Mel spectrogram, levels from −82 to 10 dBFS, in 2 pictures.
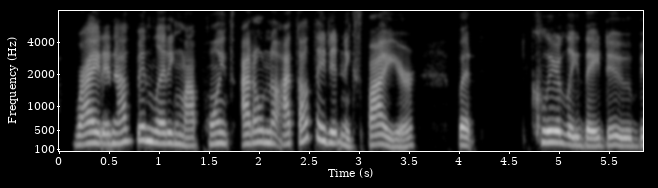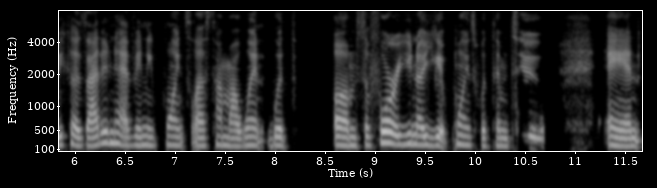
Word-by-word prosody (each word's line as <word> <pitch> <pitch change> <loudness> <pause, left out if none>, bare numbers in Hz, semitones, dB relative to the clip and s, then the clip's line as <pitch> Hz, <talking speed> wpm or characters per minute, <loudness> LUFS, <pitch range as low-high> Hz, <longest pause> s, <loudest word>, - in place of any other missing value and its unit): Right, 215 +3 +4
and 215 +1 +1
I've 255 +4 -1
been 275 -2 +5
letting 220 -2 +2
my 170 -2 -1
points 215 +4 -3
I 210 - +6
don't 235 +2 0
know, 215 - 0
I 200 +1 +3
thought 325 +10 -1
they 290 -5 +4
didn't 225 -5 +2
expire, 175 0 0 0.4
but - - +3 0.6
clearly 240 -6 +5
they 165 -2 +4
do 170 -1 +1
because 175 +1 -4
I 170 +1 +1
didn't 230 +1 -1
have 180 - -4
any 180 0 -5
points 185 0 -8
last 170 0 -4
time 185 -3 -7
I 160 - -1
went 175 +2 -5
with, 175 -2 -3 0.5
um, 175 -1 +1
Sephora. 195 +4 +2
You 210 +2 -3
know, 195 - -1
you 185 -1 -2
get - - -1
points 190 -4 -7
with 165 0 -6
them 165 -2 -7
too, 355 - -7 0.6
and 165 -2 0
190 Hz, 210 wpm, -22 LUFS, 175-220 Hz, 0.6 s, I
